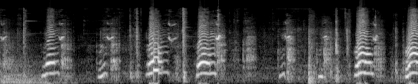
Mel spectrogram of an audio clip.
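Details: An Alaskan Malamute riding in a car on a short drive to the dog park gives rapid, wavering whining yowls, about two each second, rising and falling.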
